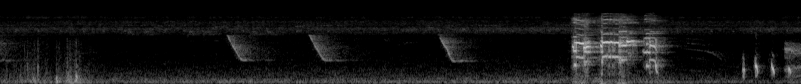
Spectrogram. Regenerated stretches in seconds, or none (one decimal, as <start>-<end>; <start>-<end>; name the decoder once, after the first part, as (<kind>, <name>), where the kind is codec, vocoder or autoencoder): 4.1-4.8 (vocoder, BigVGAN v2); 6.1-6.8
